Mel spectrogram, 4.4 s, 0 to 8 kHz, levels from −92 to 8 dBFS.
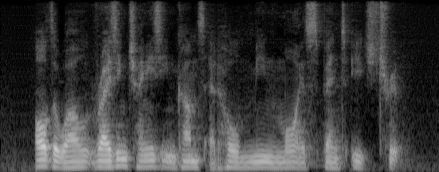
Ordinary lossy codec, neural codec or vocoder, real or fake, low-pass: none; codec, 16 kHz, 0.5 kbps, X-Codec, WavLM features, trained on Multilingual LibriSpeech; fake; none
